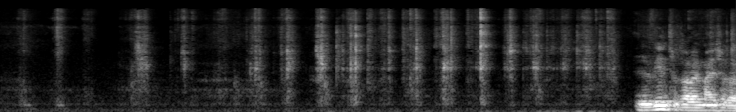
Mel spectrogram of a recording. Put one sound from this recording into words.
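Pruning shears snip twigs with small clicks.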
